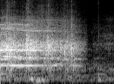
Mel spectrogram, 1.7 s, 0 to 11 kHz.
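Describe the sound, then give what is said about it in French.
Audience applause for the students who pitched at the Mêlée Numérique 2023 pitch competition: dense, steady clapping that holds strong, then drops off sharply around the last half second. “j'aimerais qu'on les applaudisse une dernière fois avant qu'on essaie, qu'on coupe le live.”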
